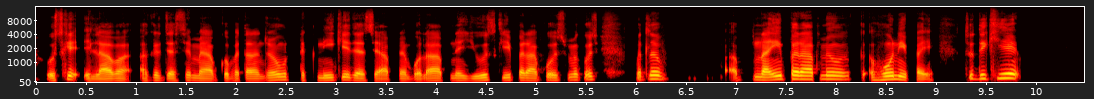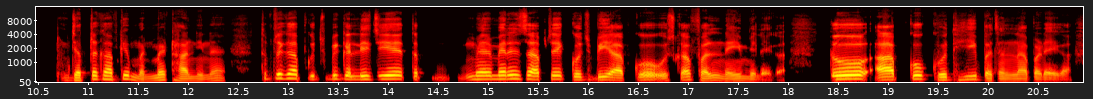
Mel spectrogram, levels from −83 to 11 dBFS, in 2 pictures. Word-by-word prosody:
उसके - - -1 0.2
अलावा 100 +2 0
अगर 115 +3 -6
जैसे 105 +4 -4
मैं 115 -2 -4
आपको 100 - -4
बताना 100 0 -4
चाहूँ 135 +4 -1
तकनीकी 120 +3 -4
जैसे 115 -4 -2
आपने 95 +1 -4
बोला 110 - -1
आपने 110 +1 -6
यूज़ 110 +4 -4
की 125 - -4
पर - - +1
आपको 110 -1 -2
उसमें 135 +3 -6
कुछ 155 - -4 0.4
मतलब 180 -2 0 0.7
अपनाई 140 +4 +1
पर 180 -1 +6
आप 170 0 +2
में 175 0 +1 0.5
हो 155 +3 +4
नहीं 155 -4 +1
पाई। 85 - -1 0.4
तो - - -5
देखिए 210 +3 +2 1.0
जब 120 0 +3
तक 175 0 +1
आपके 165 +2 +2
मन 95 - -6
में 130 - +2
ठान 100 -4 -1
ली 95 - -7
ना 110 +6 -8 0.4
तब - - -12
तक 210 0 +4
आप 200 - +4
कुछ 325 - -6
भी 180 - -1
कर 170 - +1
लीजिए 170 +3 +4
तब - - -3 0.5
मैं 170 0 +5
मेरे 175 +2 +4
हिसाब 180 -4 +4
से 175 0 +3
कुछ 145 +1 -2
भी 145 +1 +2
आपको 75 -9 -1
उसका - - -1
फल - - +1
नहीं 95 +1 -3
मिलेगा। 90 -4 -9 0.5
तो 165 - +6 0.4
आपको 150 +5 +5
खुद 135 0 0
ही 160 +3 -3
बदलना 95 0 -3
पड़ेगा। 90 -4 -4
135 Hz, 180 wpm, -23 LUFS, 105-170 Hz, 1.0 s, पर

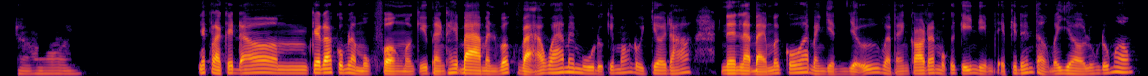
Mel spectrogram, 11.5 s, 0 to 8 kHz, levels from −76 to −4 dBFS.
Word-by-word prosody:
Trời 110 -2 -12 0.2
ơi! 115 -1 -11 1.3
Chắc - - -2
là - - +6
cái 140 - 0
đó 150 +3 +1
ưm, 130 -1 -3
cái 145 - +6
đó 155 +1 +7
cũng 145 -2 -1
là 140 - +2
một 105 -3 -3
phần 105 -3 +3
mà, 100 0 -3
kiểu, 115 +4 -4
bạn 105 -1 -1
thấy 155 +1 -1
ba 120 -2 +7
mình 105 -2 -3
vất 140 +2 0
vả 110 +1 +4
quá 145 +2 +1
mới 170 -1 -1
mua 125 -5 -1
được 100 - -3
cái 130 - -5
món 150 +4 -7
đồ 125 - -4
chơi 120 -2 0
đó, 145 +9 -4 0.3
nên 120 0 +3
là 115 -1 +4
bạn 95 +2 +2
mới 130 +1 -1
cố 145 +3 -1
gắng 165 +1 0
bạn 105 0 -5
gìn 100 -1 -6
giữ 135 +9 -1
và 135 - -3
bạn 105 +2 -8
coi 120 +1 +3
đó 135 +2 0
một 135 - -5
cái 135 - -4
kỷ 125 +1 0
niệm 110 -5 -5
đẹp 100 - -6
cho 130 - -4
đến 140 +5 -3
tận 100 - -4
bây 115 +2 -3
giờ 105 -4 0
luôn, 115 +3 -7
đúng 135 +6 -3
hông? 170 -2 -2
125 Hz, 295 wpm, -23 LUFS, 110-140 Hz, 1.3 s, đó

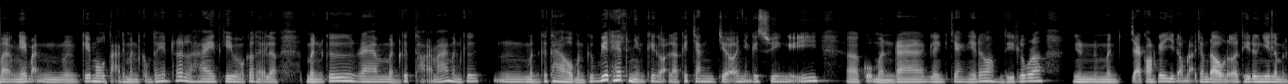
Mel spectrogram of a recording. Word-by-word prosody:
mà 115 -2 +2
nghe 115 +3 +2
bạn, 110 -3 -2
ừm, 105 -1 -2
m - - -8
cái 145 +8 0
mô 135 -1 +3
tả - - -7
thì 120 - -4
mình 105 -2 0
cũng 110 +2 -8
thấy 140 +5 0
rất 175 +4 +1
là 135 -6 -1
hay 125 0 +1
khi 130 +1 +1
mà 120 -3 -1
có 145 - -1
thể - - -3
là 105 -1 0 0.3
mình 110 -2 +1
cứ 160 +4 +4
ra 125 -2 0
mình 120 -4 -2
cứ 140 - -1
thoải - - -7
mái, 120 +7 0
mình 125 -8 0
cứ, 145 +5 -2 0.2
ưm, 115 -1 -2
mình 105 -2 -1
cứ 145 - -2
tha 140 -2 0
hồ 120 -3 +4
mình 105 -1 -2
cứ 145 - -2
viết 200 +8 +6
hết 200 -1 +4
những 110 -7 +2
cái, 145 - -2
gọi - - -3
là, 105 - -1
cái 145 - -4
trăn 130 -2 -2
trở, 120 0 0
những - - -4
cái 130 - 0
suy 130 -1 0
nghĩ, 155 +6 0 0.3
ờ, 105 0 0
của 105 - -2
mình 100 -2 +1
ra 115 +1 +2
lên 115 -1 0
cái 115 - -19
trang 120 0 -3
giấy, 115 - 0
đúng 145 +3 +2
hông? 130 -6 -1
Thì 110 0 -1
lúc 140 +1 +2
đó, 160 +1 +3 0.3
ừm, 110 -3 +1
mình 105 -1 +1
chả - - +2
còn 115 -2 0
cái 140 - +3
gì 130 - +1
đọng - - -2
lại - - -5
trong 125 - +1
đầu 105 -2 +6
nữa - - +1
thì 120 - +1
đương 125 0 +3
nhiên 125 0 +4
là 120 - +3
mình 105 -1 -2
120 Hz, 365 wpm, -24 LUFS, 110-140 Hz, 0.3 s, viết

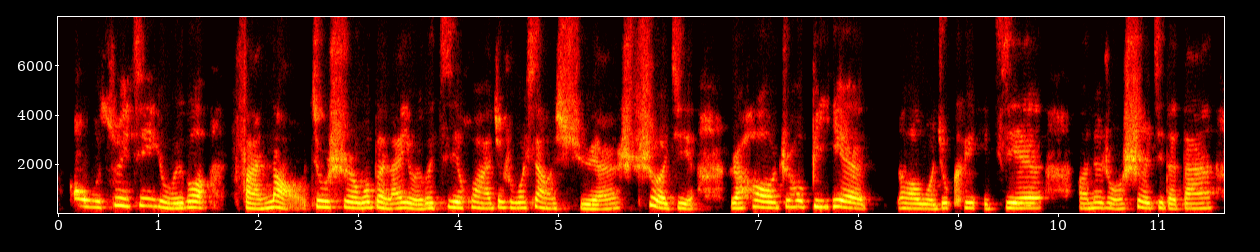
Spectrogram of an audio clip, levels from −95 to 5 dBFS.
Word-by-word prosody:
哦， 300 - +3
我 255 -3 -1
最 295 +4 0
近 305 -2 -5
有 225 -5 0
一 210 - +3
个 235 -1 +2 0.3
烦 205 -1 0
恼， 240 -2 +1
就 260 -2 +4
是 245 -2 +1
我 220 +1 +4
本 230 -2 +1
来 200 +2 0
有 205 -5 +2
一 - - 0
个 215 - +1
计 215 +3 +2
划， 225 -2 -3
就 235 +3 -2
是 230 -1 -4
我 220 +1 0
想 220 -3 -2
学 190 -1 -1
设 340 - +2
计， 200 -2 -2 0.3
然 210 0 +2
后 240 -4 +2
之 265 +4 -3
后 260 0 +1
毕 260 0 0
业， 265 -3 +4 0.4
呃， 205 -2 0
我 190 -1 -1
就 210 +3 -1
可 220 - -5
以 215 - +1
接， 210 +2 +3 0.4
啊， 205 - -4
那 220 +2 -2
种 195 -3 -3
设 225 +2 +1
计 220 - -4
的 200 -3 -1
单， 200 +2 -4
220 Hz, 230 characters per minute, -21 LUFS, 205-245 Hz, 0.4 s, 就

